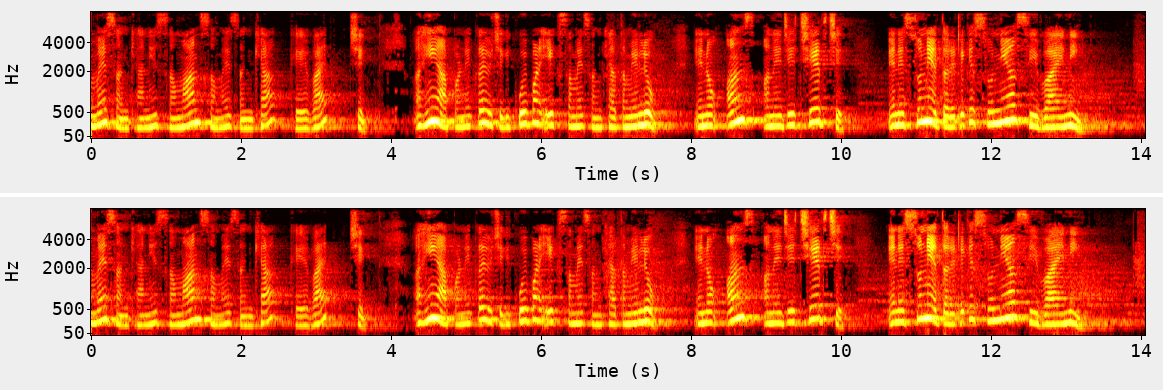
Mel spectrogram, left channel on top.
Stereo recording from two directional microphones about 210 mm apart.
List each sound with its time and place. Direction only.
0.0 s a woman's voice: 20° left (ahead or behind)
